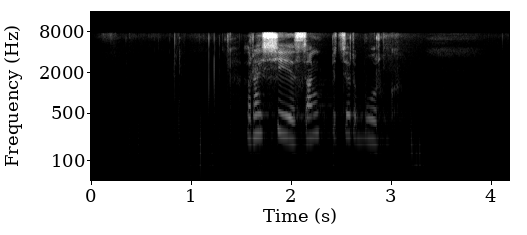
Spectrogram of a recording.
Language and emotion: Russian, neutral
